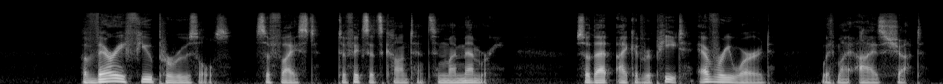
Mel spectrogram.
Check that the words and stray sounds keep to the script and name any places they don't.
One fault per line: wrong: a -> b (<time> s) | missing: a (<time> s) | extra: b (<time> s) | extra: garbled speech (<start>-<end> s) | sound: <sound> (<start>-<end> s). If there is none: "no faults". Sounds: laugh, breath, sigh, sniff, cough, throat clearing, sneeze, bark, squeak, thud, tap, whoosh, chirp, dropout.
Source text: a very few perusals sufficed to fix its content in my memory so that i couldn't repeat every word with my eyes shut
wrong: content -> contents (3.8 s)
wrong: couldn't -> could (6.3 s)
